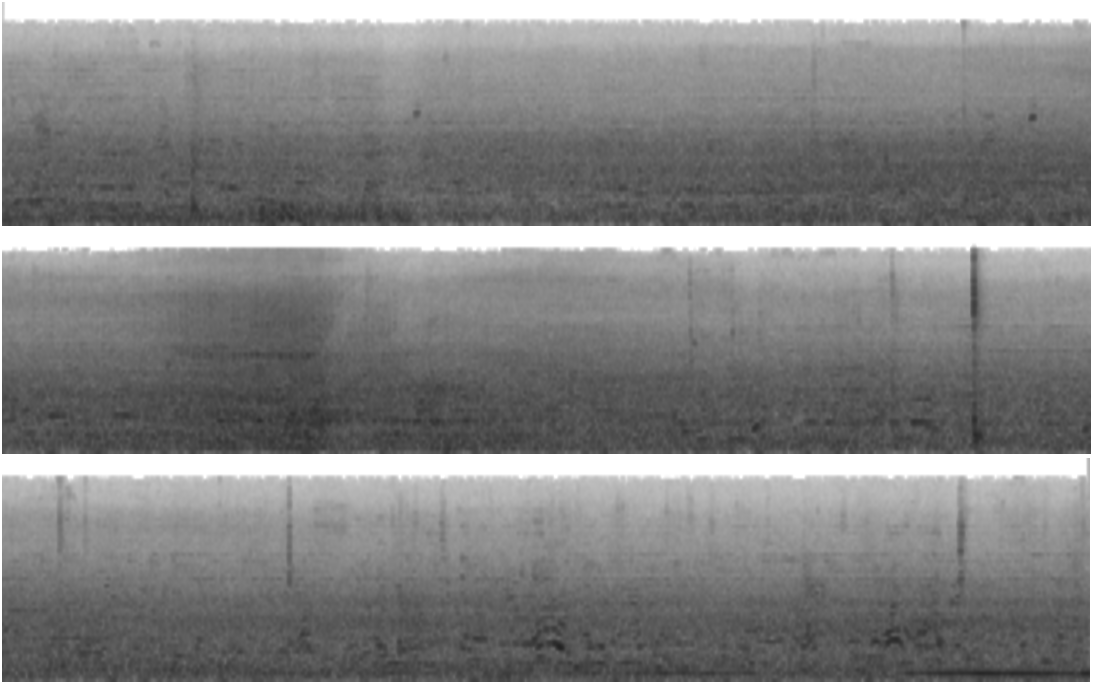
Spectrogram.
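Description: Outdoor crowd and traffic ambience: distant voices over a steady rumble of noise. About halfway through, a vehicle passes, rising and fading. There are a couple of sharp clicks later on.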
